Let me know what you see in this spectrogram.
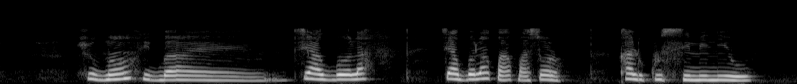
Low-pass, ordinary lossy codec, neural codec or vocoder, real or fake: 5.4 kHz; none; none; real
